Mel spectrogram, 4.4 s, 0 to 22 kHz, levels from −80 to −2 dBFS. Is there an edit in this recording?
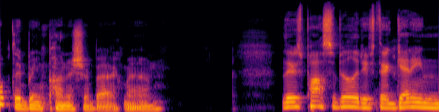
yes; 1 cut; at 2.8 s

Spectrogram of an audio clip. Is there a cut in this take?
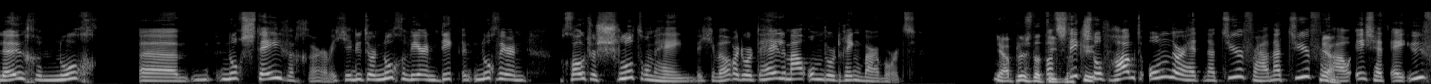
no; 0 cuts

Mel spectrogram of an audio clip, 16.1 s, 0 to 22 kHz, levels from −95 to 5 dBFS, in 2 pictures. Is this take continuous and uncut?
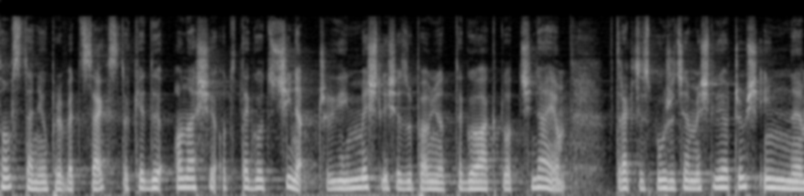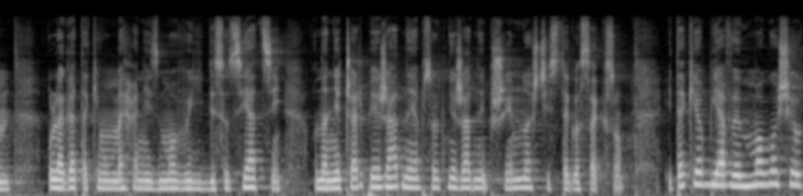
yes; 0 cuts

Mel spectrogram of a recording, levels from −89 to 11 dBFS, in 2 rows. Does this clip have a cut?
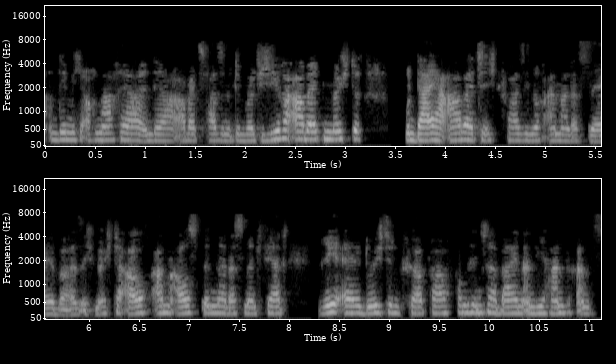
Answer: no; 0 cuts

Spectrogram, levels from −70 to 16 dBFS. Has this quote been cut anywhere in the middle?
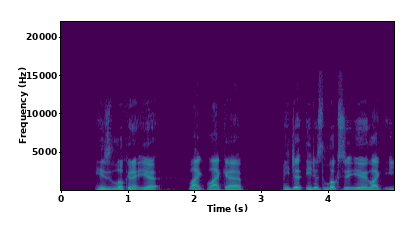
no; 0 cuts

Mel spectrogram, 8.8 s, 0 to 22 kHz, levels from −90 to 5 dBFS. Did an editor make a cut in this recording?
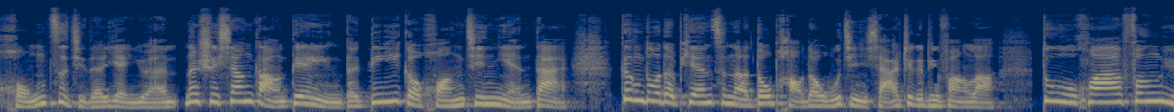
yes; 1 cut; at 1.3 s

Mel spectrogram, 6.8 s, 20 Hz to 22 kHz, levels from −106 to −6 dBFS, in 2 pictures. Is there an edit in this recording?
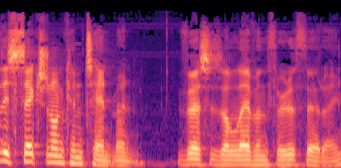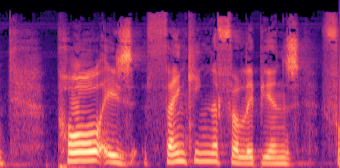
no; 0 cuts

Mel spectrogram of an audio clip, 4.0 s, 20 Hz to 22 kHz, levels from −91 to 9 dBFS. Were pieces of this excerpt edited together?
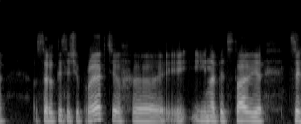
no; 0 cuts

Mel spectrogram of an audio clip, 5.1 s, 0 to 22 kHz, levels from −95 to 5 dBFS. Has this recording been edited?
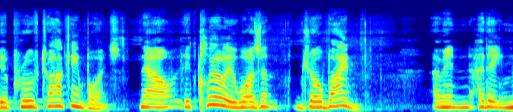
yes; 2 cuts; at 1.3 s, 2.9 s

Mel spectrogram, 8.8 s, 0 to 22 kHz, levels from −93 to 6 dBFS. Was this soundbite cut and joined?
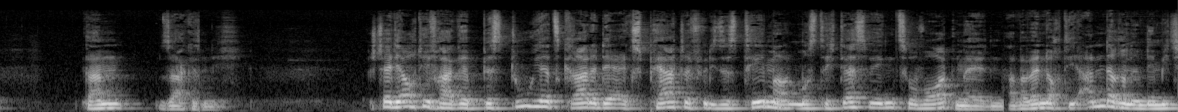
yes; 2 cuts; at 1.5 s, 7.5 s

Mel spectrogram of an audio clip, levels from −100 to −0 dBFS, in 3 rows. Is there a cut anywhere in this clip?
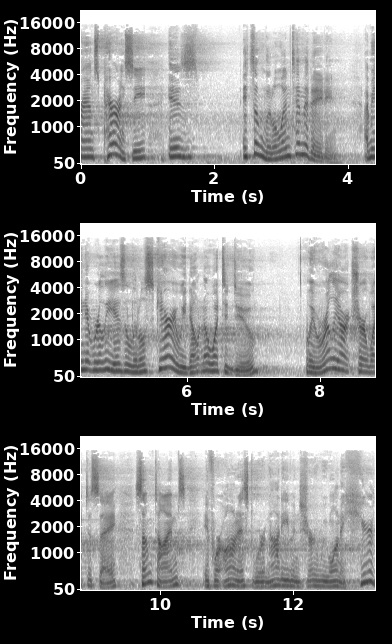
no; 0 cuts

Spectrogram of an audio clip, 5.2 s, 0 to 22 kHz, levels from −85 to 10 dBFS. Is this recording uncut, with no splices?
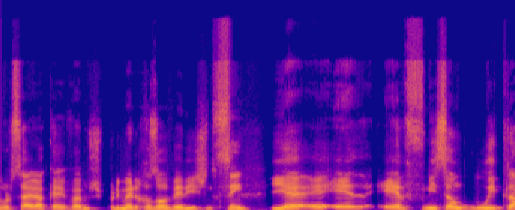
yes; 0 cuts

